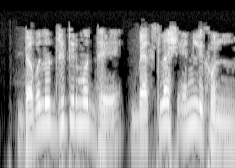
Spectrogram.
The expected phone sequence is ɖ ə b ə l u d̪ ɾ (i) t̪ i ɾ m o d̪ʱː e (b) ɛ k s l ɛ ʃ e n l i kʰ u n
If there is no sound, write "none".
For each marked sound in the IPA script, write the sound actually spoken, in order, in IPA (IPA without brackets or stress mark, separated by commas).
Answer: i, b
